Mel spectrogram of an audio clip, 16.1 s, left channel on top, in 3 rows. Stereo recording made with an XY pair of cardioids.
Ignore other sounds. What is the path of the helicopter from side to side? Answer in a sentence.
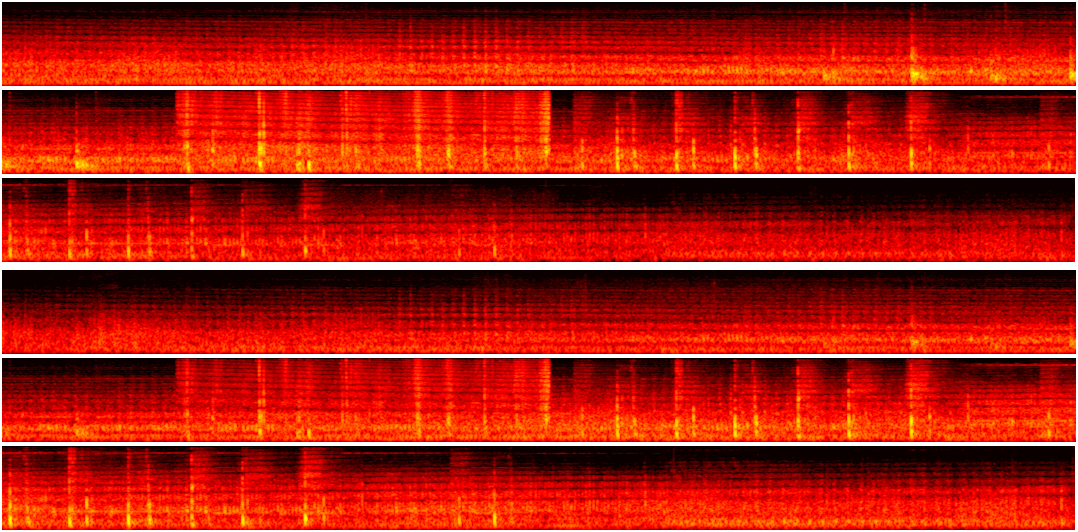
In this clip you hear the helicopter move to the right.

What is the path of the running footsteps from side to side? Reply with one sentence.
In this clip you hear the running footsteps move to the right.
